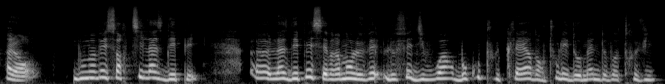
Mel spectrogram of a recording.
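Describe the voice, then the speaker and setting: Hoarse, mellow woman reading tarot. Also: on the high side, normal speed, highs cut off. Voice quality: hoarse, strained voice. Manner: addresses viewers directly, explanatory. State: hoarse, voice weakened by laryngitis after flu. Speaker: tarot reader presenting a monthly horoscope reading. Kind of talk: informal spoken tarot reading to viewers.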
